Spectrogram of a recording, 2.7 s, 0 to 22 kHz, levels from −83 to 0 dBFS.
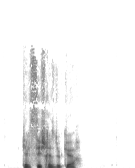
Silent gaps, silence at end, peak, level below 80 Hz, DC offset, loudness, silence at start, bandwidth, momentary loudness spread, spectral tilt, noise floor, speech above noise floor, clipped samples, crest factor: none; 1.15 s; -6 dBFS; -60 dBFS; under 0.1%; -25 LUFS; 0.45 s; 16.5 kHz; 8 LU; -5.5 dB/octave; -81 dBFS; 57 dB; under 0.1%; 20 dB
